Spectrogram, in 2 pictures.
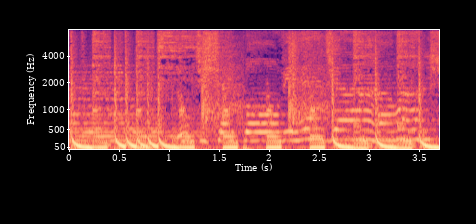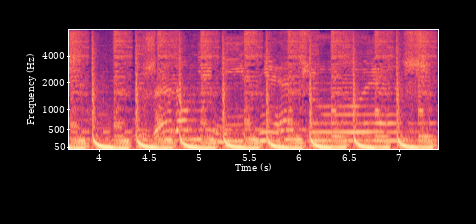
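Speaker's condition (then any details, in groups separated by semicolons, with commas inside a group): No condition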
